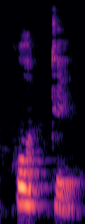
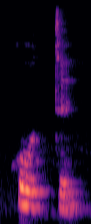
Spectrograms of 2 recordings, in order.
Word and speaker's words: côte: O O fechado, côte, côte, que são costelas.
